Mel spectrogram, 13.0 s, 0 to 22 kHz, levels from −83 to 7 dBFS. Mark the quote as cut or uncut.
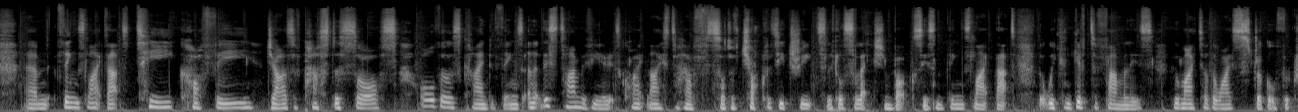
uncut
